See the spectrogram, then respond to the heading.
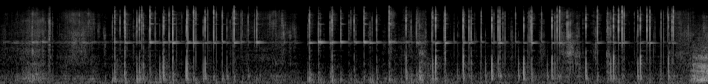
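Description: A small, hollow, empty pot of speckled blue glazed ceramic, resting on a table, is tapped rapidly on its sides with long nails. The bright, clinky taps ring at a steady high tone near 2.7 kHz. The clusters of taps come in quick bursts with brief pauses between them.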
